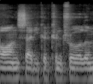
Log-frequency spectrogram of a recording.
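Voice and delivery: ordinary delivery

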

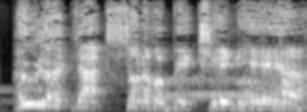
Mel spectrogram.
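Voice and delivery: big, resounding, booming bellow, very high. The game master voices an unseen figure as the party heads upstairs: booming voice. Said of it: "You hear a booming voice".

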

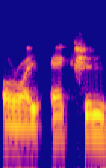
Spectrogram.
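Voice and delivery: terrible, badly done put-on New Zealand accent. Acting out someone giving the cue to start on camera: terrible new zealand accent. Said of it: "This is a terrible New Zealand accent".

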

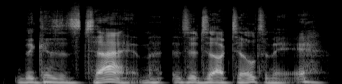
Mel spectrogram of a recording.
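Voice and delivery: sultry, seductive put-on sexy voice, radio-ad style. Host wrapping up a mock travel pitch, in a sexy voice. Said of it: "That was my sexy voice".

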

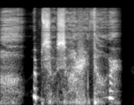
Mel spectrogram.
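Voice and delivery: whispered, sobbing, weeping voice. Playing a fan holding a thor hammer in the theater, grieving thor: weeping.

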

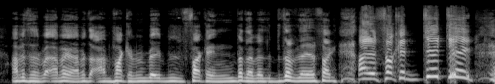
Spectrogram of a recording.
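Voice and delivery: repeated words hammered, loud with swooping pitch. Joking about how one streamer celebrates on stream: xQc impression. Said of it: "my X Q C joke".

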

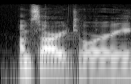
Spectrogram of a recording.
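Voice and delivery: mock tearful, teary apologetic tone. Retelling how he apologized as he left: imitating a tearful apology. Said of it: "Tears in his eyes".

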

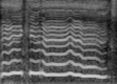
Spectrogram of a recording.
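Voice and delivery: "you" said very high and stretched out. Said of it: "Do your impression".

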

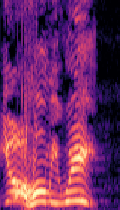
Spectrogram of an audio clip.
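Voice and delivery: brash loudmouth voice, loud and pitched way up. Retelling how a barber stopped the speaker leaving the barbershop, imitating a loudmouth. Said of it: "one of these loudmouth barbers comes up to me like".

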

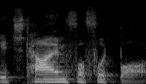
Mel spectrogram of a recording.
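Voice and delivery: very quiet, murmured announcer intonation. Opening talk on the football season, quoting a line in John Facenda voice. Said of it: "Was that a good John Facenda I just did there?".

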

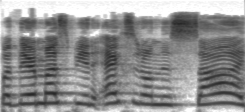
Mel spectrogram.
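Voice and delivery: high, loud yell. Narrator reads a woman answering a man over highway traffic, yelling back. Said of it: "she yelled back".

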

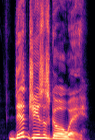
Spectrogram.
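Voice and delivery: ordinary talk, nothing marked

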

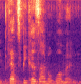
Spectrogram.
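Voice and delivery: calm, soft-spoken words. Retelling what she would answer when he called it weird: retelling her calm, quiet reply. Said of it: "she would just very calmly and quietly say".

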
